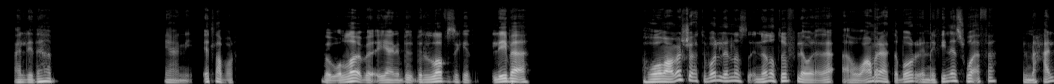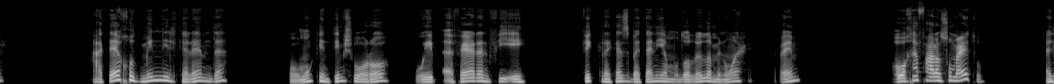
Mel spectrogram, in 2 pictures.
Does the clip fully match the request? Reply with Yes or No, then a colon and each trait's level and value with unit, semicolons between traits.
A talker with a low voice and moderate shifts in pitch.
No: low, 130 Hz; wide, 5.8 semitones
